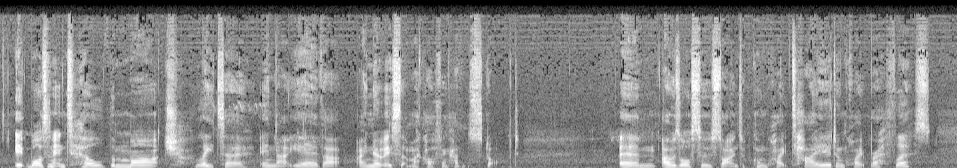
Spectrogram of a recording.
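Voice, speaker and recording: With monotone, flat intonation, a woman's medium-pitched voice proceeds at a moderate pace. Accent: North Welsh. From North Wales. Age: 20s. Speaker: cancer patient, university student. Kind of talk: interview testimony. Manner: hesitant, halting.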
